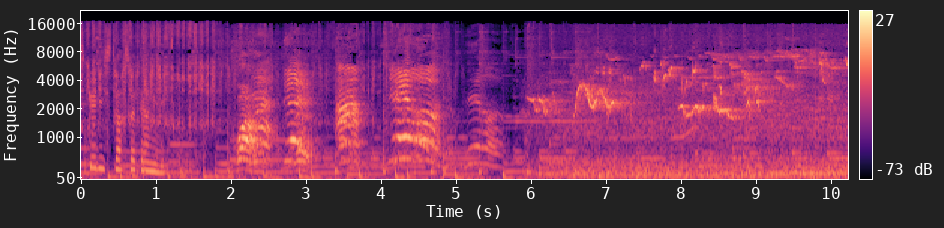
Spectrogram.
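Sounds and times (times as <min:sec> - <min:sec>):
speech: 0:00.1 - 0:05.6
blackbird, robin and nightingale singing: 0:05.8 - 0:10.2.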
